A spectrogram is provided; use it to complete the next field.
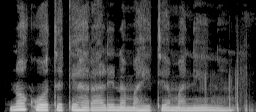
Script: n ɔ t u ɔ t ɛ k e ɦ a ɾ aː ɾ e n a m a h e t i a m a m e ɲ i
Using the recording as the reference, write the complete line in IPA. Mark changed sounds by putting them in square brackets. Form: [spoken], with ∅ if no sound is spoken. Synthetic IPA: n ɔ [k] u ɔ t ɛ k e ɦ a ɾ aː ɾ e n a m a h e t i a m a [n] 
